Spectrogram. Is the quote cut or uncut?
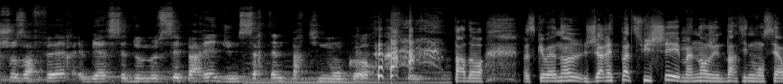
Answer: uncut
